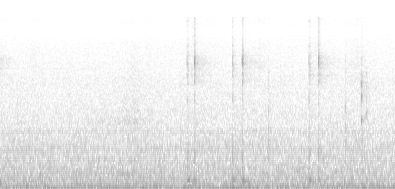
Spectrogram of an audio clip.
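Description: Typing on a computer keyboard while working in image-editing software: a few faint, scattered key clicks over a steady low background hum, with no talk.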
